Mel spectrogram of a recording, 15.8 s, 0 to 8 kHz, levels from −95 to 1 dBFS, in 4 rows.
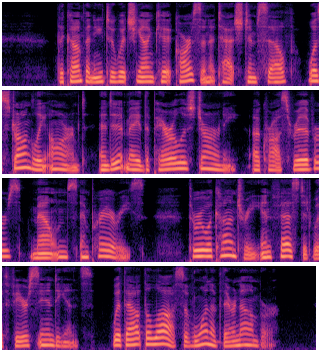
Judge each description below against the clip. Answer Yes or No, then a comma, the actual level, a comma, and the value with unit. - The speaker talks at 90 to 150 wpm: Yes, average, 145 wpm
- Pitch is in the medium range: Yes, medium, 175 Hz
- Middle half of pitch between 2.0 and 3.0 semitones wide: No, average, 3.8 semitones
